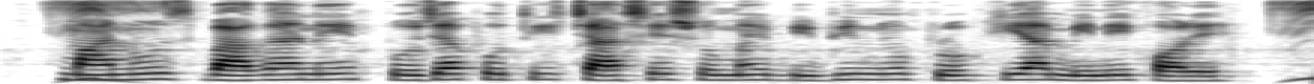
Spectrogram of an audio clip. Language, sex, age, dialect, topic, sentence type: Bengali, female, 31-35, Standard Colloquial, agriculture, statement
